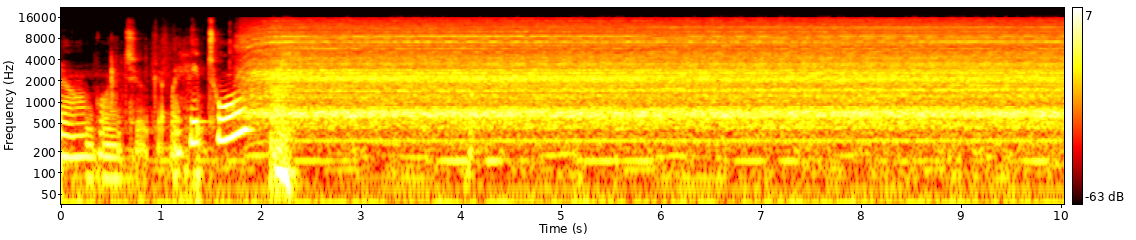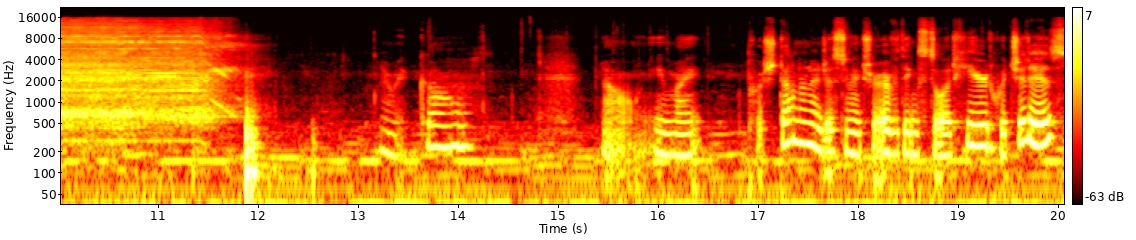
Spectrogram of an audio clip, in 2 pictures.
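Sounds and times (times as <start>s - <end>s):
heat gun blowing: 1.7s - 12.1s.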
